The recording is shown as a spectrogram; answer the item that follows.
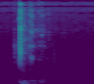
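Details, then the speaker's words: Arthrex FiberStitch all-suture meniscal repair on a model: after the needle passes through the posterior capsule, the wheel is rotated back and then forward to a single soft, sharp second click, showing two bars as the suture is deployed. "we feel a second click and you can tell that it's deployed with the two bars here"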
